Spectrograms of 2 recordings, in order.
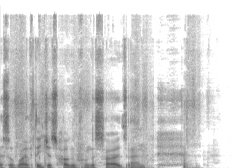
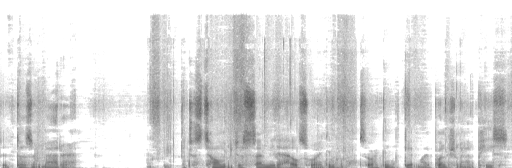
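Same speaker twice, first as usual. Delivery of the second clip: low, soft, resigned character voice; subdued plea to be left to punishment; 4 semitones lower, 8 dB quieter than usual. Acted. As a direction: drop down quiet, as if giving up.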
